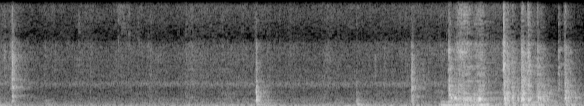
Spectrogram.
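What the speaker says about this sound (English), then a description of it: "So while that garlic pan fries" Garlic pan-frying for Filipino fried rice: a quiet low sizzle with a few soft clicks, then a busier burst of stirring and sizzling toward the end.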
